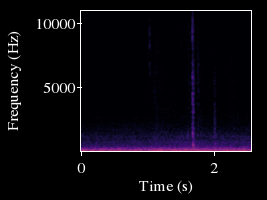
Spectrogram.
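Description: Inside a car as it pulls away, a low, steady engine and road rumble fills the cabin, with a faint click or rattle partway through.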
